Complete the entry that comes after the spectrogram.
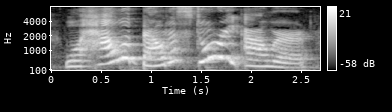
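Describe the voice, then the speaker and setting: A woman's soft-spoken, put-on character voice, high-pitched with very wide pitch swings, at a fairly slow pace. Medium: read story. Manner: gentle, soft-spoken.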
